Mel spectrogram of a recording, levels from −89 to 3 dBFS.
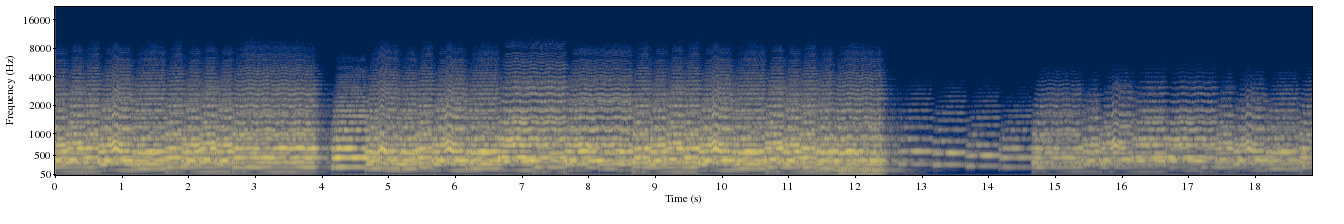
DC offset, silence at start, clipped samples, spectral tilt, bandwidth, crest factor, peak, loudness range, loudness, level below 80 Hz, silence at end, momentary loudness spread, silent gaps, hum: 0.3%; 0 s; under 0.1%; -7.5 dB/octave; 7.4 kHz; 14 dB; -4 dBFS; 9 LU; -19 LUFS; -54 dBFS; 0 s; 13 LU; none; none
